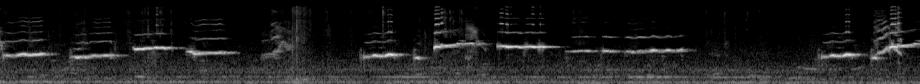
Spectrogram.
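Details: Singing cockatiel giving separated whistled notes, some sliding upward, with a soft continuous hum in the background.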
